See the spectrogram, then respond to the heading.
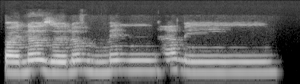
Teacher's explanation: اس کو یہاں ہم نہ اخفا کریں گے نہ غنہ کریں گے، اس کو نون کو ظاہر کریں گے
